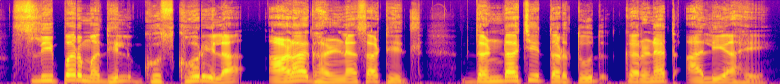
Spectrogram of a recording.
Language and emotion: Marathi, neutral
